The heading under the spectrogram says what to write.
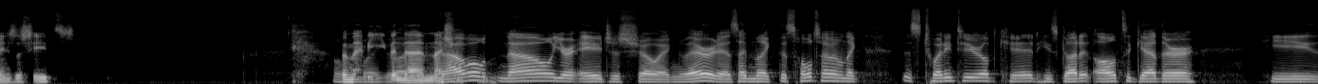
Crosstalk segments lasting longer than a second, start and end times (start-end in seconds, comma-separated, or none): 3.4-4.7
